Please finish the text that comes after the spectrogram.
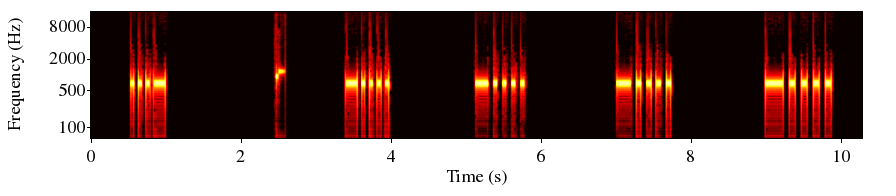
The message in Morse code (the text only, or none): V 6666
